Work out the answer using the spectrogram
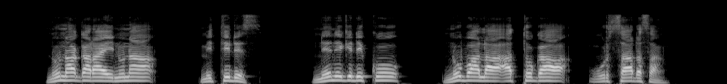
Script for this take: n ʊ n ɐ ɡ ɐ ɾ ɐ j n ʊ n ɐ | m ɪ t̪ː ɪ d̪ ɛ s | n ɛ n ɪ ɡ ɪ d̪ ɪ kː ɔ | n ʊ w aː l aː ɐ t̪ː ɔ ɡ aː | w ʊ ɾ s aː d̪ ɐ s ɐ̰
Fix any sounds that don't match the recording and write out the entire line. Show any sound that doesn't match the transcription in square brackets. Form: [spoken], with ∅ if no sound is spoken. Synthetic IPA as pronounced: n ʊ n ɐ ɡ ɐ ɾ ɐ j n ʊ n ɐ | m ɪ t̪ː ɪ d̪ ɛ s | n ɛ n ɪ ɡ ɪ d̪ ɪ kː ɔ | n ʊ [b] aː l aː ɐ t̪ː ɔ ɡ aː | w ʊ ɾ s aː d̪ ɐ s ɐ̰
